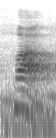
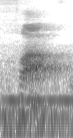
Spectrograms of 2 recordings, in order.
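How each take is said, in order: First: The first sound is made by pressing both lips. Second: The first sound is upper teeth on lower lip. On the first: The speaker calls it wrong. "Huruf fa bukan dempetan antara dua bibir. Kalau baca fa, fa, fa itu salah" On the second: The speaker calls it right. "keluarnya dari gigi seri bagian atas a yang ujungnya nempel dengan bibir bagian bawah"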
